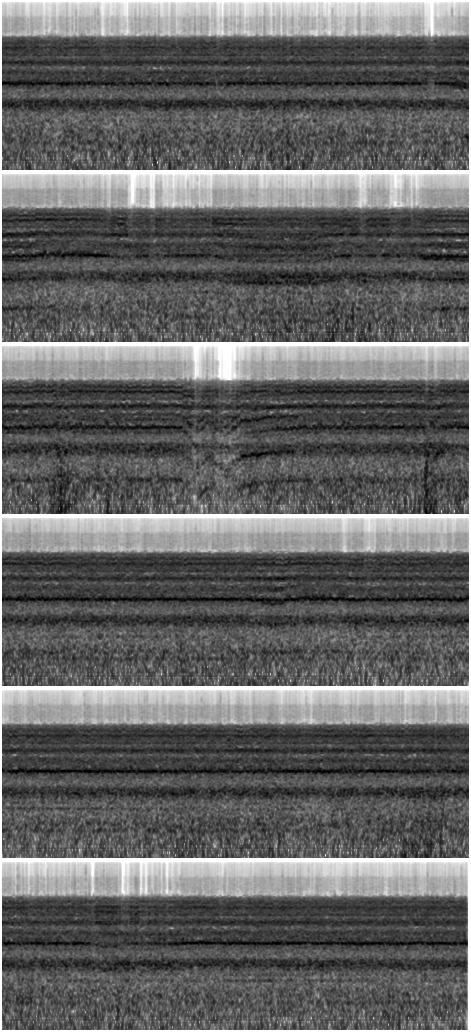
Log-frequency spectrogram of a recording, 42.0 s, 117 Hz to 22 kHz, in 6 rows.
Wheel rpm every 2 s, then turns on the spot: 230, 240, 230, 230, 230, 220, 230, 210, 180, 200, 220, 230, 230, 230, 230, 230, 230, 230, 230, 230, 230.
none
